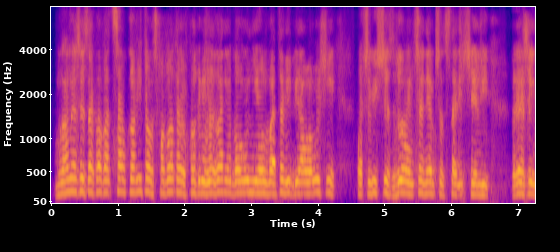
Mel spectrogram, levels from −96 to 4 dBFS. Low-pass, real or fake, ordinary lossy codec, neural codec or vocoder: none; fake; none; codec, 16 kHz, 1 kbps, FreqCodec, smaller model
